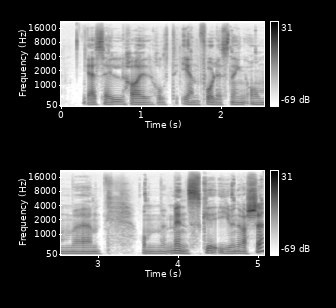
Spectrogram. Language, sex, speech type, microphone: Norwegian, male, spontaneous, Shure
